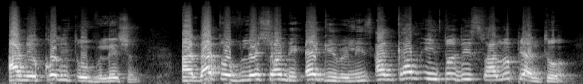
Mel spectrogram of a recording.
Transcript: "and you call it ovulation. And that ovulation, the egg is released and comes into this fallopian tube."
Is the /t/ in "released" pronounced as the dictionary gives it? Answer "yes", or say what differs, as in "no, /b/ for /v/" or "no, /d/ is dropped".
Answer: no, /t/ is dropped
